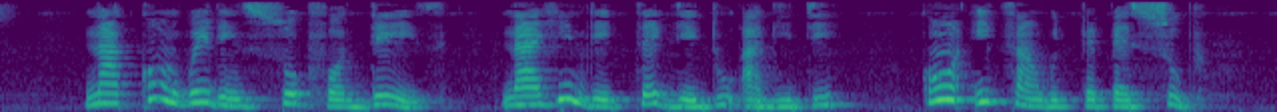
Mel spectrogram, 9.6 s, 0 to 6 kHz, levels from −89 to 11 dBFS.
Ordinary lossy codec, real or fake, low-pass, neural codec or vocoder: MP3, 24 kbps; fake; 5.4 kHz; vocoder, 44.1 kHz, 128 mel bands every 256 samples, BigVGAN v2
